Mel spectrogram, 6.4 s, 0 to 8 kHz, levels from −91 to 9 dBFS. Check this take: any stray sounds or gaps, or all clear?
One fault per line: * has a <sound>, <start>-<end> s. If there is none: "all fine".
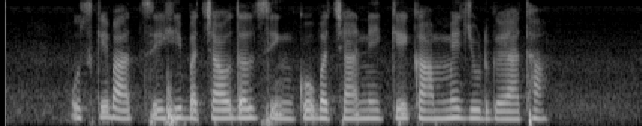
all fine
